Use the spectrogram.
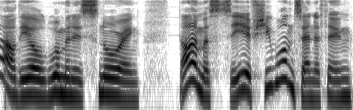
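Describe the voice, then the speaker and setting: At a middle pitch and a fairly quick pace, a put-on character voice comes through a very clean recording with a silent background. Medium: read story.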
